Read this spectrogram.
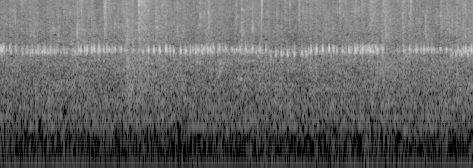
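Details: Rain-soaked forest with a frog producing a near-continuous string of quick, pulsed high trills, barely pausing between bursts, while rain hisses steadily underneath.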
